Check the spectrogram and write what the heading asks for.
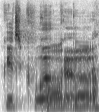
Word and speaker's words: Cuoco: No, it's Cuoco. It's Italian, not Japanese.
